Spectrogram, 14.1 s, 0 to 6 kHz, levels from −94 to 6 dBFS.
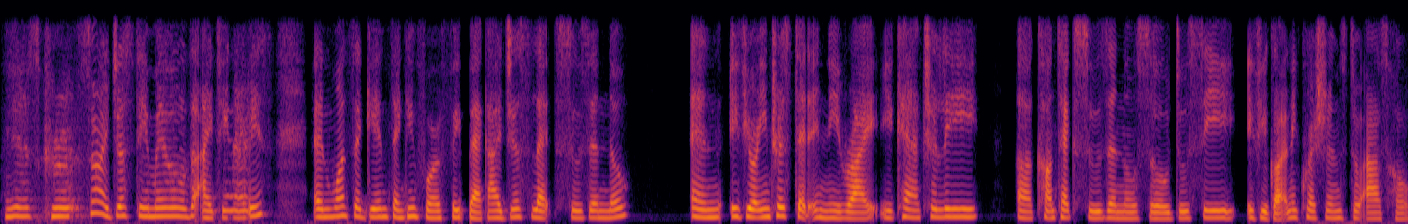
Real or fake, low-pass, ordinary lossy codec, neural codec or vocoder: fake; 5.4 kHz; none; codec, 16 kHz in and 24 kHz out, 0.4 kbps, LongCat-Audio-Codec, two codebook decoder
